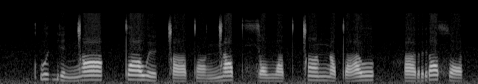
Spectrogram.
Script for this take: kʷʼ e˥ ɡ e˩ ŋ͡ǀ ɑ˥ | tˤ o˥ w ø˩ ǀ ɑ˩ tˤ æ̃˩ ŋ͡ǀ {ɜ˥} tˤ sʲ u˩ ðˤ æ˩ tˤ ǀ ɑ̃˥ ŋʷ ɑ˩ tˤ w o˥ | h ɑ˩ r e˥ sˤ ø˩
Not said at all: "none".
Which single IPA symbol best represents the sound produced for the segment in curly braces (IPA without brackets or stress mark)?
æ˥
